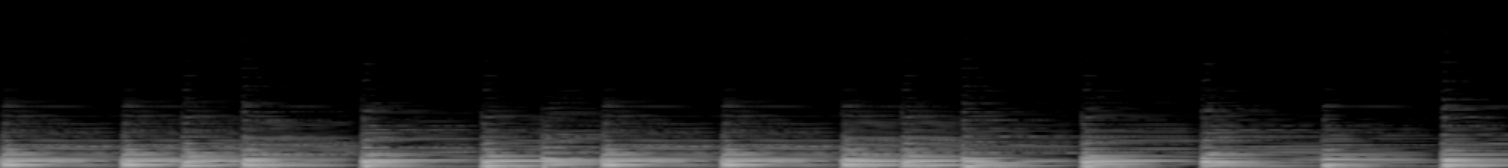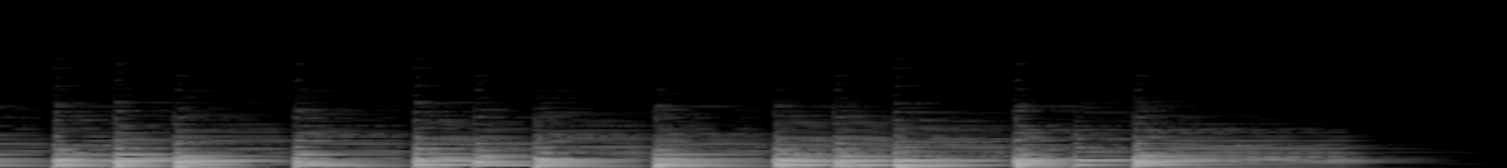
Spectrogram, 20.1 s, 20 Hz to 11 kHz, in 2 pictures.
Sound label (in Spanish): mono piano; hymns; Himnario pequeno 2Pte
